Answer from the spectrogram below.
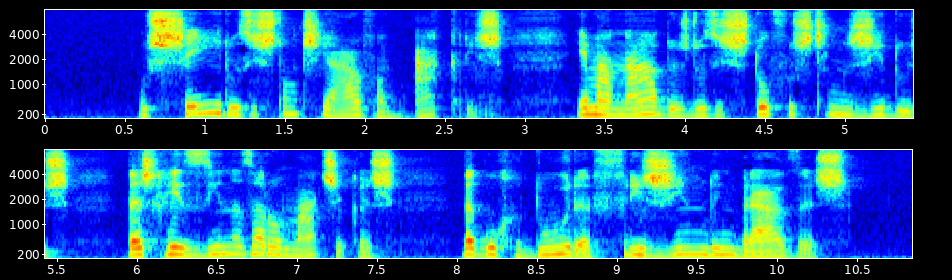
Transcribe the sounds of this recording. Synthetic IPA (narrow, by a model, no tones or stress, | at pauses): ʊʃʃejɾʊzɪʃt̪õnt͡ʃiavɐ̃w̃akɾḭs | emanad̪ʊʒd̪ʊzɪʃt̪ofʊʃt͡ʃĩʒid̪ʊz | d̪ɐzhezĩnɐzaɾomat͡ʃikɐz | d̪ɐɡoɾd̪uɾɐfɾiʒĩnd̪ʊẽj̃bɾazɐ̰s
